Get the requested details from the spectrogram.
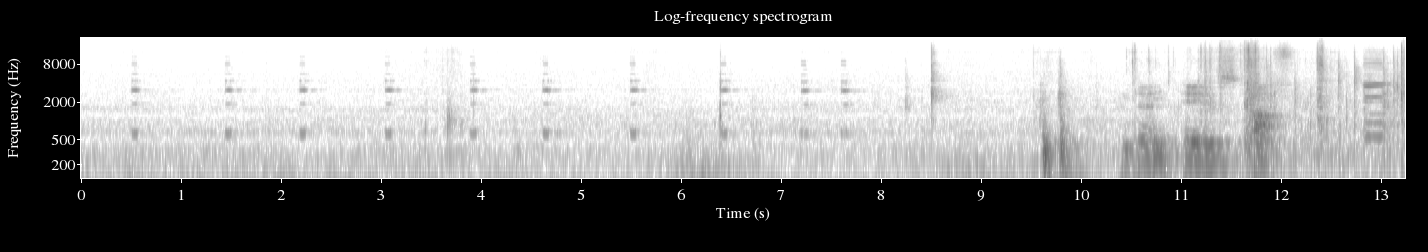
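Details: Short, regular electronic pulse beeps from a Biolight V6 vital signs monitor with the SpO2 finger sensor on, then handling noise near the end; pulse oximeter pulse beep.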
